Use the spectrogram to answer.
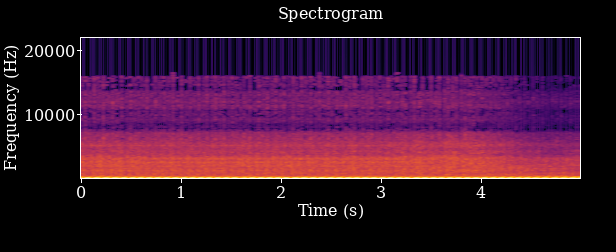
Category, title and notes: Sound effects > Other mechanisms, engines, machines
puhelin clip prätkä (6)
Ducati, Motorcycle, Supersport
